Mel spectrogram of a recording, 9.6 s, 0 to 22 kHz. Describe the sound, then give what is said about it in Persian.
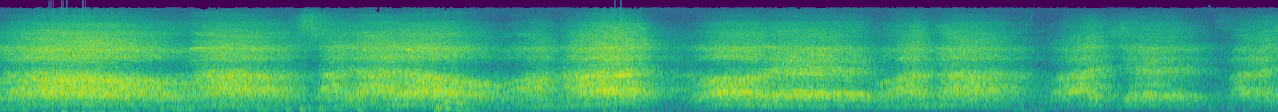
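A large religious gathering chants salawat heydari together in unison, dedicated to Imam Ali, on the 23rd night, the likely Night of Qadr; a loud, dense wall of voices rising and falling in rhythmic surges over several repeated phrases. “نثار امیر المومنین و بچه های امیر المومنین جهت تعجیل در فرج آقامون، همه جلسه صلوات حیدری بفرستن.”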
